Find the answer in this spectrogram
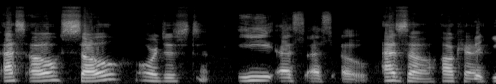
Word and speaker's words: Esso: E-S-S-O. Esso, okay. The E is silent.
